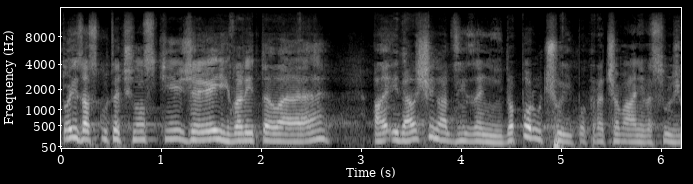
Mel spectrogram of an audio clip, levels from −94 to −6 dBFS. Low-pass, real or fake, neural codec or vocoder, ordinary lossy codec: 14.4 kHz; fake; codec, 44.1 kHz, 2.6 kbps, SNAC; AAC, 48 kbps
